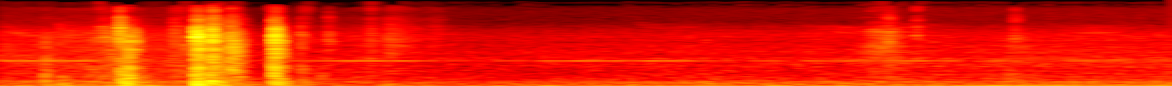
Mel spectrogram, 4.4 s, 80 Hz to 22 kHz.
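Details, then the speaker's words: 2007 Toyota Sequoia SR5 4WD, hard to engage or leave 4WD: in Drive, relays behind glove box click rapidly over low engine hum as 4 High disengages, with slight shake; switching working. "The relays from behind the glove box went click, click, click, click, click, click, click, and it went off."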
